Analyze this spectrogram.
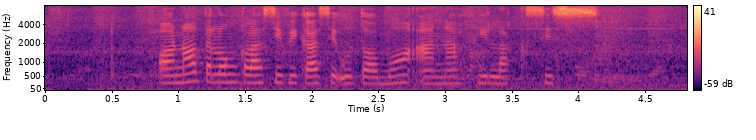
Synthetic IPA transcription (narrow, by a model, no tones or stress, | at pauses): ʔɔnɔt̪əlʊŋklasifikasiut̪ɔmɔʔanafilaksɪs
